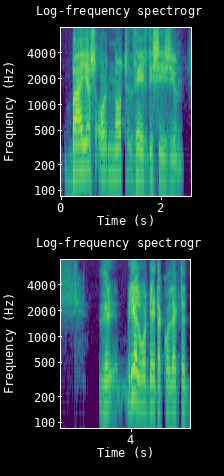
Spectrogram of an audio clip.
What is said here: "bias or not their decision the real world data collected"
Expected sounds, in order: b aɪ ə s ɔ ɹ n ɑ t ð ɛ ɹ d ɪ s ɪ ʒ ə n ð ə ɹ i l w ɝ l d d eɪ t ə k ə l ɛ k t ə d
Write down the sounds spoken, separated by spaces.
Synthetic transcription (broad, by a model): b aɪ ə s ɔ ɹ n ɑ t ð ɛ ɹ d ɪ s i z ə n ð ə ɹ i l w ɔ d d eɪ t ə k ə l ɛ k t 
